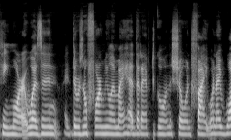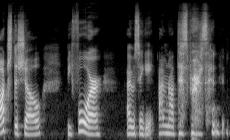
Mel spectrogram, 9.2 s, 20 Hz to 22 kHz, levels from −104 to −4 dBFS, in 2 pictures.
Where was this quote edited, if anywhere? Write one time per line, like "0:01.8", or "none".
none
